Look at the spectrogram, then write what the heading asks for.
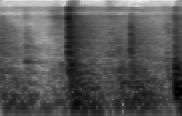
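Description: Deep pull-out drawers on a thrifted cabinet slide open in two separate pulls, each ending with a short wooden knock, close and fairly quiet with no voices.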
